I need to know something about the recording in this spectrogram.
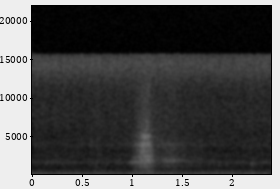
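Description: A young woman gasps softly close by.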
